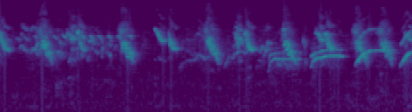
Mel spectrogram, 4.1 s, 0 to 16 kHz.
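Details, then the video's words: Several caged birds singing together, recorded 14 March 2026: a dense, overlapping chorus of high chirps, twitters and quick rising whistles, with bursts of notes following each other several times a second. "تغريد جماعي للطيور"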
